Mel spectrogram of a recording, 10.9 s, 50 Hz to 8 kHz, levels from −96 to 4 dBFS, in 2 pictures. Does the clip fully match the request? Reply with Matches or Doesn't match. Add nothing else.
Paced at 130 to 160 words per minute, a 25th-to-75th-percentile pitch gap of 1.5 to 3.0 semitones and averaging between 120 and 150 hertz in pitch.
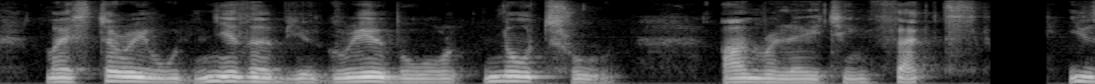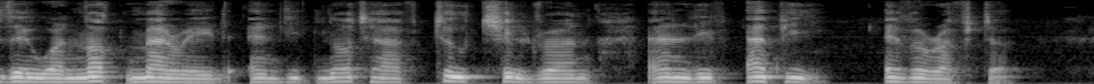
Matches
